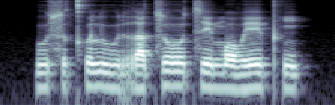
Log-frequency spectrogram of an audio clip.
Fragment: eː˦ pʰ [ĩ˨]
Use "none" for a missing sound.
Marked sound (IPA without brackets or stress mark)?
ĩ˨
